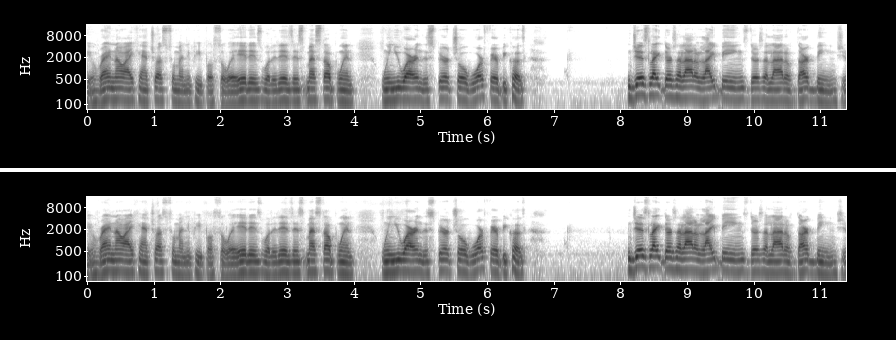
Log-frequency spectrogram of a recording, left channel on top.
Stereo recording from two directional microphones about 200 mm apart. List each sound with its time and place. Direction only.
0.0 s speech: 20° left (ahead or behind)
8.1 s speech: 25° left (ahead or behind)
